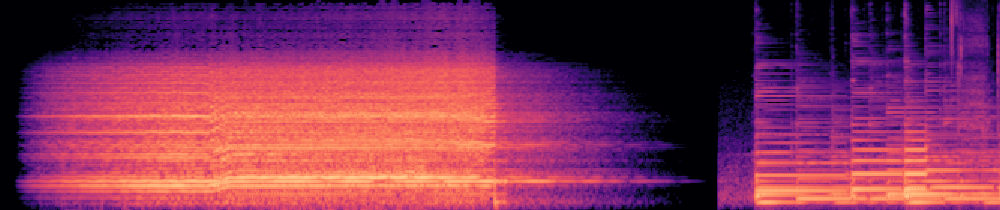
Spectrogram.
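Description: A short, loud burst of distorted guitar-like music swells in, shifts chord about two seconds in, and cuts off halfway through with a short fade. After a brief silence, an acoustic guitar starts strumming chords.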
